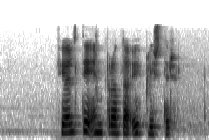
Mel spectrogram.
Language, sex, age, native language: Icelandic, female, 40-49, Icelandic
